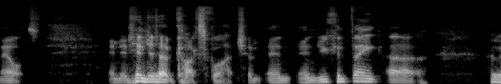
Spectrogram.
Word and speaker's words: CaucSquatch: I love that it's pronounced CaucSquatch.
